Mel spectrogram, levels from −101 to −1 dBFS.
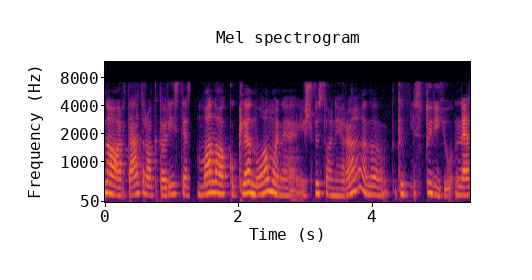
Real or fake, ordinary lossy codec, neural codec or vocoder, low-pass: real; MP3, 96 kbps; none; 7.2 kHz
